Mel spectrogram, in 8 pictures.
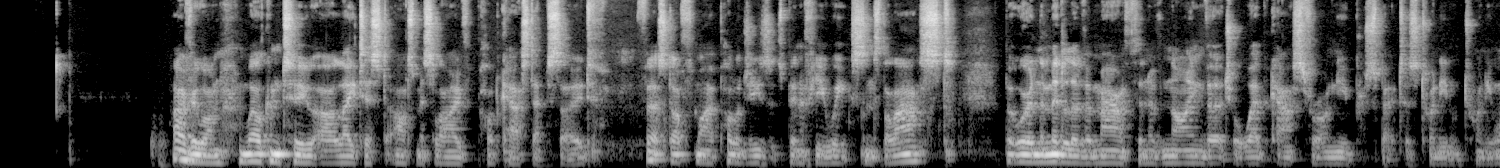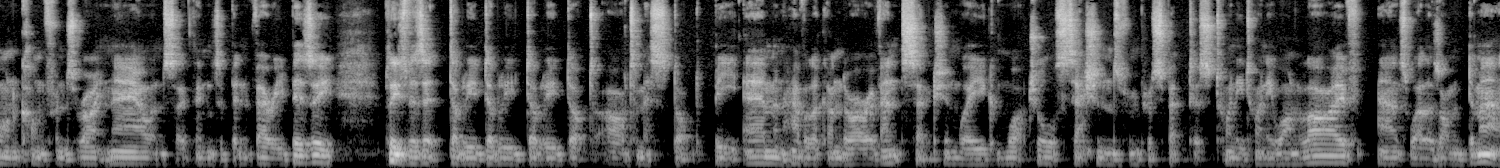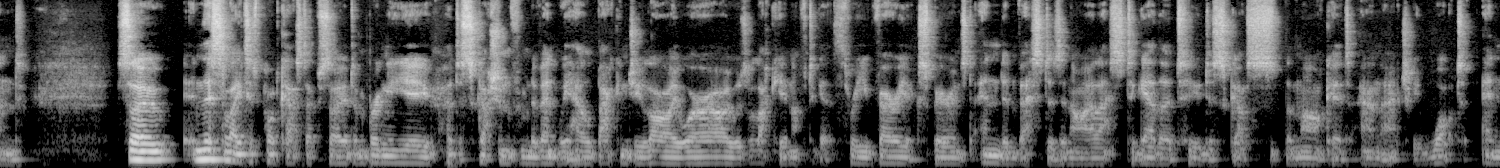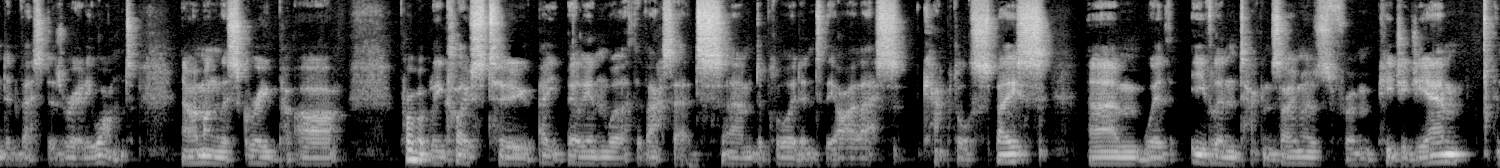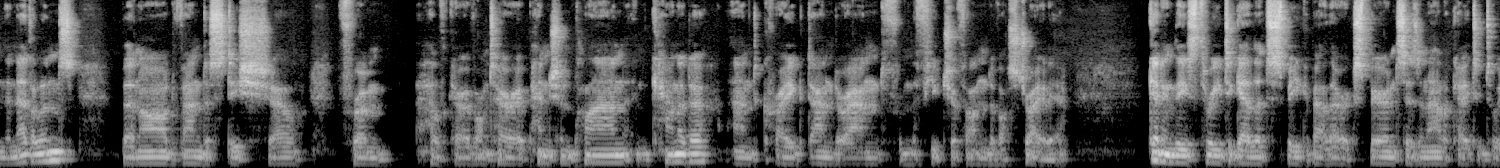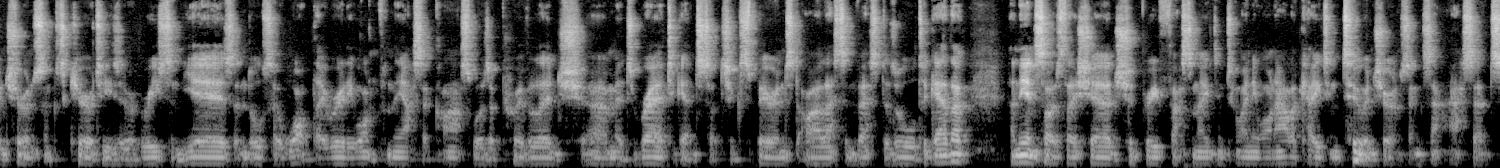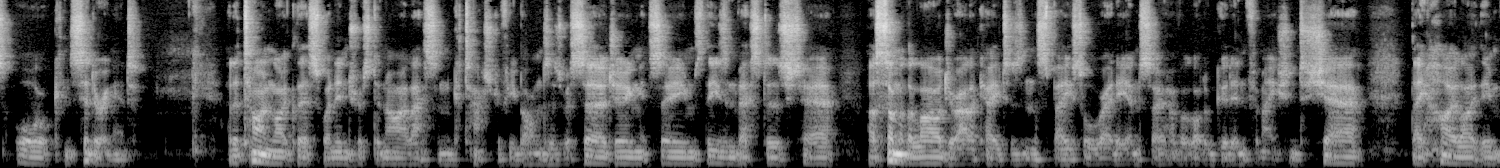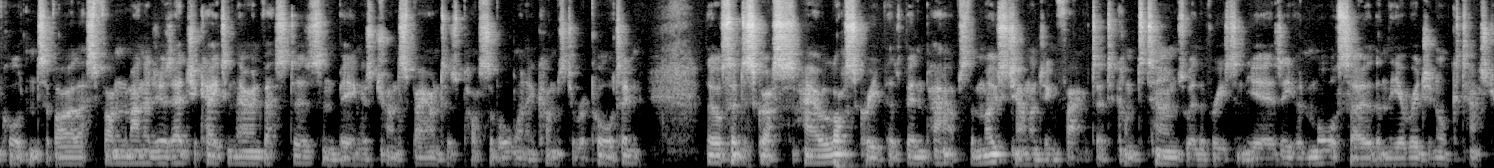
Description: This episode features a panel discussion featuring three leading institutional investors that allocate to insurance-linked securities (ILS) and reinsurance linked investments.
